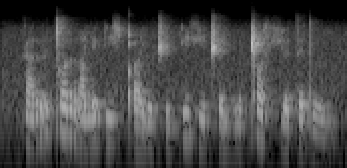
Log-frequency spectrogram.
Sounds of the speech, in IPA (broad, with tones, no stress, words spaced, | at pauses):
ka˨rə˦ǀɔ˦rɑ˨j e˦ki˨˦çqʼu˨ ju˨t͡ʃʼi˨ ki˦çi˨t͡ʃʼø˨j ŋø˨ǁɔ˦˨sçø˨ tɘ˦tu˨j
